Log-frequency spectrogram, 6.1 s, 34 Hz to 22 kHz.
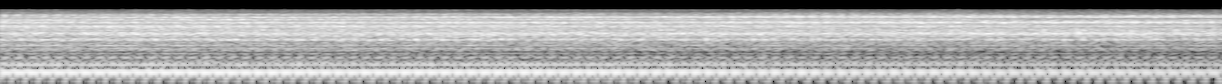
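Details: Oliver 1550 diesel tractor pulling a John Deere BW disk, running well after whatever was in the fuel system cleared out; a deep, even beat at about 150 pulses a minute, pulling steadily with no stumbles or misses. Normal running under load.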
